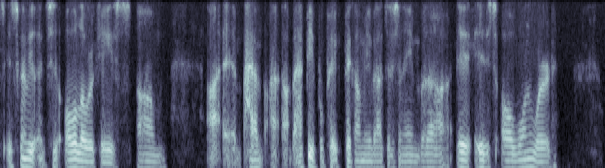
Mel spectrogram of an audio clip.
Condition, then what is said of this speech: Stuttering. I have one of those because I have a speech impediment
